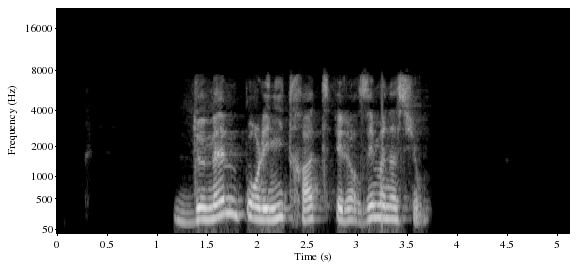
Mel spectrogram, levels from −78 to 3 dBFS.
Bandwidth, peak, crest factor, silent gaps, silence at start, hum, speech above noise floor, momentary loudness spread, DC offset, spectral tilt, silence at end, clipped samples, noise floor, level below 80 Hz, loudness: 7.8 kHz; -2 dBFS; 16 dB; none; 1.15 s; none; 68 dB; 15 LU; under 0.1%; -5 dB/octave; 1.4 s; under 0.1%; -85 dBFS; -58 dBFS; -16 LUFS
